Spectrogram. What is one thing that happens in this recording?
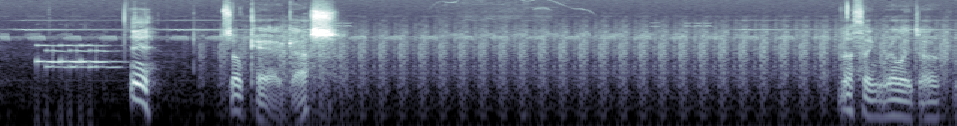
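Twinkling magical chimes sparkle.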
